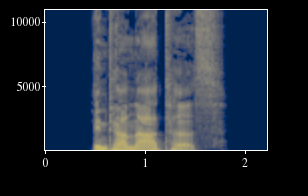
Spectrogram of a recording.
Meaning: genitive singular of Internat
- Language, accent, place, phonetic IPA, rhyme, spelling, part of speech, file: German, Germany, Berlin, [ɪntɐˈnaːtəs], -aːtəs, Internates, noun, De-Internates.ogg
